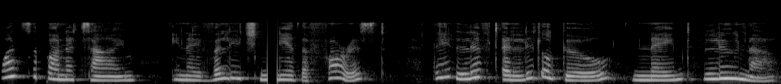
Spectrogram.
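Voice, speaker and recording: A woman teacher giving a scripted lesson and narrating a storybook in a deliberate, simple way for young learners. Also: fairly high pitch, animated, warm tone, highs cut off. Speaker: English teacher reading a children's story.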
